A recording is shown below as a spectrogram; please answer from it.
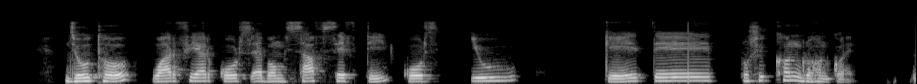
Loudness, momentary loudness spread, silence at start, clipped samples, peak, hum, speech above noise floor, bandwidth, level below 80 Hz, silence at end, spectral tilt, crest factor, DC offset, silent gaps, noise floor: -18 LUFS; 11 LU; 0.65 s; under 0.1%; -2 dBFS; none; 39 dB; 7.8 kHz; -58 dBFS; 0 s; -7.5 dB/octave; 16 dB; under 0.1%; 4.50-4.70 s, 5.73-6.04 s, 7.28-7.37 s; -56 dBFS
